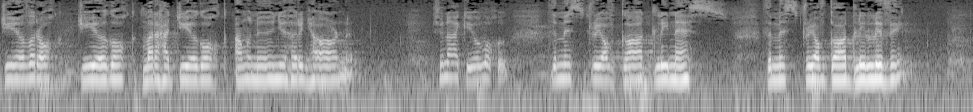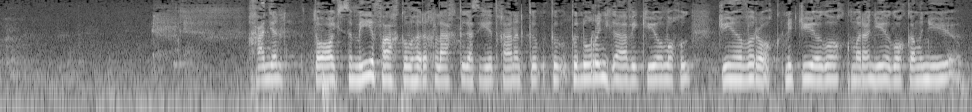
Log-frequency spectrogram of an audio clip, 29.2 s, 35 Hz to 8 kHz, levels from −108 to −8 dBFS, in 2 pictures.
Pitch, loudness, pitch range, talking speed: 165 Hz, -24 LUFS, 160-165 Hz, 90 wpm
